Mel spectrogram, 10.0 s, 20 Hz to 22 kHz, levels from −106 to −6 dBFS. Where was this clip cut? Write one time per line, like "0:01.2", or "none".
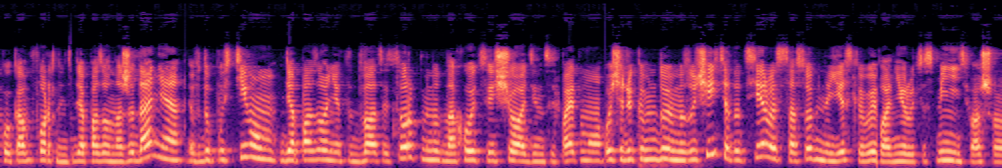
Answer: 0:05.6
0:08.8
